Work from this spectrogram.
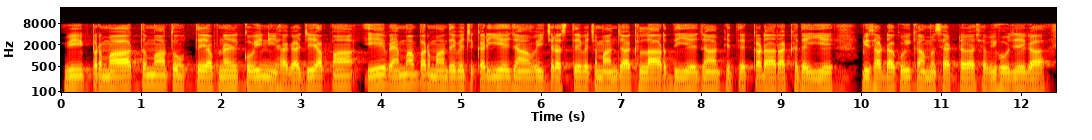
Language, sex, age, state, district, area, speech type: Punjabi, male, 30-45, Punjab, Fatehgarh Sahib, urban, spontaneous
